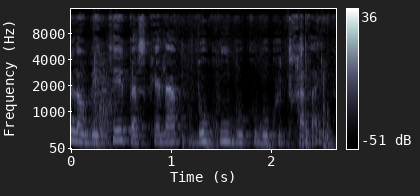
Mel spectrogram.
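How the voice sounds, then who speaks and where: Her voice is somewhat breathy, with a dark, mellow tone and a fairly high pitch for a woman. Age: 60s. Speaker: vlogger, pilgrim. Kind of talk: casual vlog. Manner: hesitant, many fillers.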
